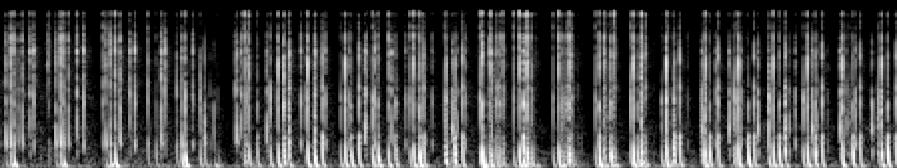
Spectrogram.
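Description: Long acrylic nails tap rapidly on the camera lenses and clear plastic case of an iPhone, seen in a mirror, sometimes partly covering the lens. The result is dense bursts of short, sharp clicky taps with a bright, crackly edge and almost no ring.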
